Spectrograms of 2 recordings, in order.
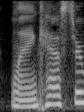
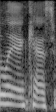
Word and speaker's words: Lancaster: I say Lancaster, but that's not the correct way of saying it. How do they say it? They say it. I don't know. Jessica. Lancaster. Lancaster. Right. That's it. I knew we were saying it wrong.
